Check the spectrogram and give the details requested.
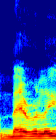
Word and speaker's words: neroli: as soon as i i read neroli or narrowly as it's pronounced but i will always be calling it their only you know you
